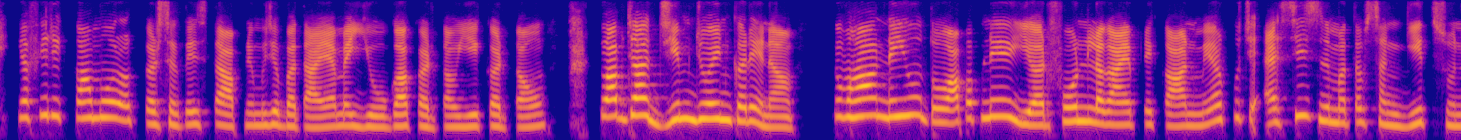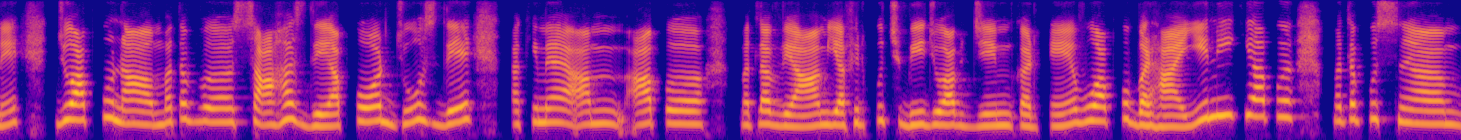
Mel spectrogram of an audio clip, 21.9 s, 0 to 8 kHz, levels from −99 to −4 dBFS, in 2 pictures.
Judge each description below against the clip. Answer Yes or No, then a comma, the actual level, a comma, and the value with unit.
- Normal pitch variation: No, wide, 6.1 semitones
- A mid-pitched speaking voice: No, very high, 250 Hz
